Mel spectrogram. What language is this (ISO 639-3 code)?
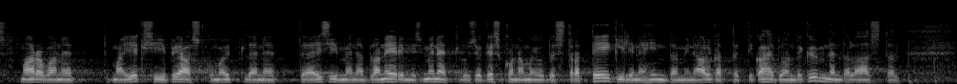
est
